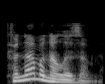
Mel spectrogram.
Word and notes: phenomenalism: British English

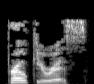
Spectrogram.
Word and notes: procuress: British English

